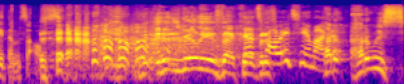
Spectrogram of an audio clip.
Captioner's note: laughter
